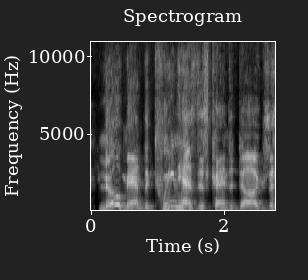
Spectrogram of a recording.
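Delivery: lightly mocked proud dog owner; offended neighbor. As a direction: play the huffy owner defending his dog. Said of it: "He was like".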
